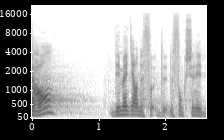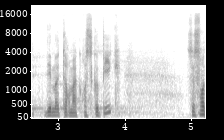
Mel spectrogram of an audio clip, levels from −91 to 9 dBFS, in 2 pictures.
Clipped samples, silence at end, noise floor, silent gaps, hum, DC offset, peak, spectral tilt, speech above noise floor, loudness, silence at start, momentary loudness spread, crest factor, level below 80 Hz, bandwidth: under 0.1%; 0 s; -67 dBFS; none; none; under 0.1%; -14 dBFS; -5.5 dB/octave; 27 dB; -39 LUFS; 0 s; 17 LU; 24 dB; -78 dBFS; 16.5 kHz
